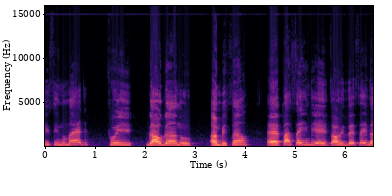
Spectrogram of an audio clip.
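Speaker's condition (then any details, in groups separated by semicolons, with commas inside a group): Cerebral palsy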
